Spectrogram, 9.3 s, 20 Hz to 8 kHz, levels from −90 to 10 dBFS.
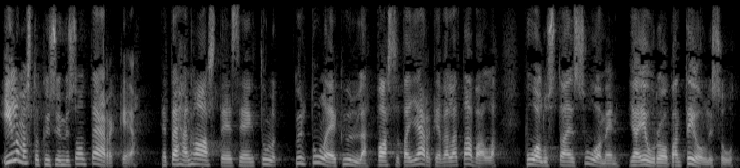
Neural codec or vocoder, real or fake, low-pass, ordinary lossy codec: none; real; none; none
